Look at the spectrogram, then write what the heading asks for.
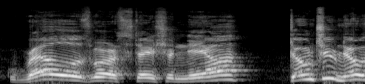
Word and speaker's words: Wellsworth: Here we are at Wheelsworth Station. Oh, it's pronounced Wellsworth Station, Nia.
